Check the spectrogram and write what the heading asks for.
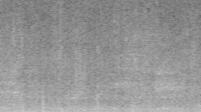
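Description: Steady low electrical hum with a hiss above it, the background noise of an old VHS sound track, with no distinct event.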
